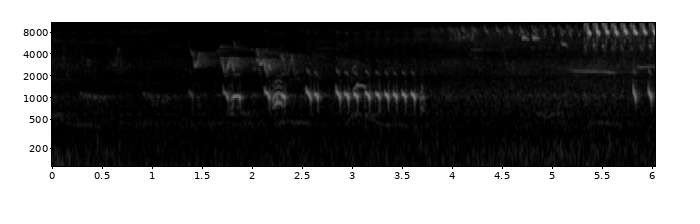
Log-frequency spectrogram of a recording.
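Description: Wild birds calling. A few short downward-swept notes are followed by a rapid trill of about ten notes a second, and near the end a higher, thinner trill starts.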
